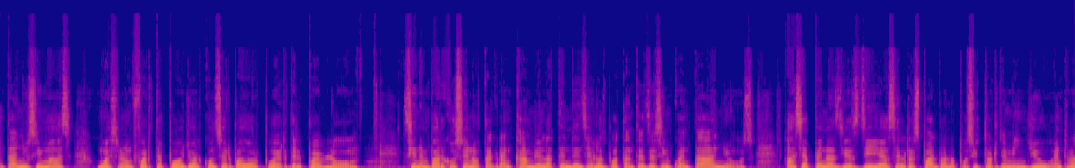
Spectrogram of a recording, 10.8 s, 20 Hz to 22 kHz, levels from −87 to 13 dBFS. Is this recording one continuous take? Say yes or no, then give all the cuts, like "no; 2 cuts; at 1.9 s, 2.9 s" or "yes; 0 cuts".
yes; 0 cuts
